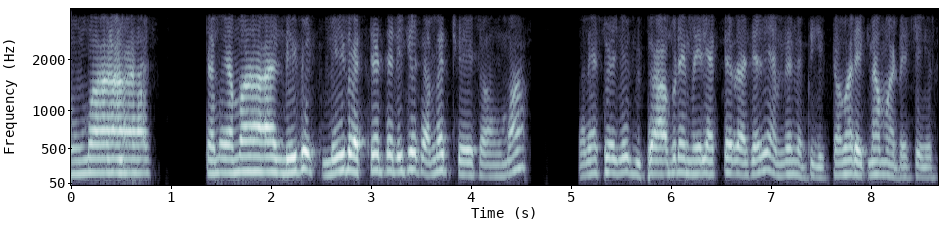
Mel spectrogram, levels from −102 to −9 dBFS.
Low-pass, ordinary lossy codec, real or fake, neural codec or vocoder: 3.6 kHz; none; fake; codec, 24 kHz, 3 kbps, HILCodec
